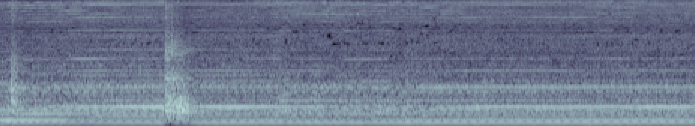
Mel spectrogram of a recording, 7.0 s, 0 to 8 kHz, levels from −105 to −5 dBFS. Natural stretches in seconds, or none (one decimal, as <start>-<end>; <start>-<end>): 0.0-7.0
